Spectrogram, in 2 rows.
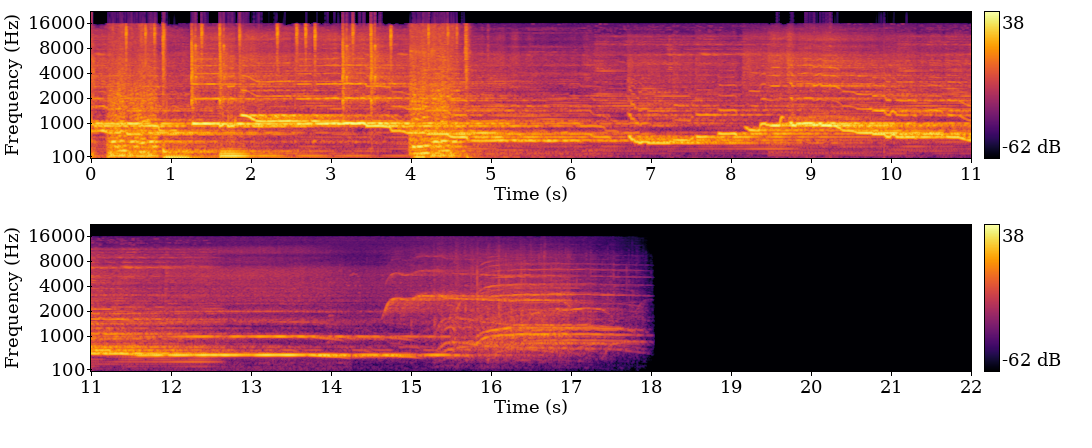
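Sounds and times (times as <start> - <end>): sustained tones: 0.0 - 1.9, 4.0 - 6.2
bamboo flute melody: 0.0 - 18.0.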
